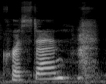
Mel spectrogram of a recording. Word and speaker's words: Kristen: saying that right so my name is pronounced kristen but it looks like christian and yeah so i always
